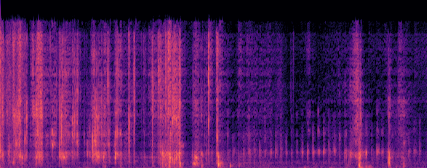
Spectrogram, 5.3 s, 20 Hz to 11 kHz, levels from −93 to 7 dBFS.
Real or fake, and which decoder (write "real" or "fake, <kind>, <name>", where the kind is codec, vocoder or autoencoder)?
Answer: fake, codec, SNAC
